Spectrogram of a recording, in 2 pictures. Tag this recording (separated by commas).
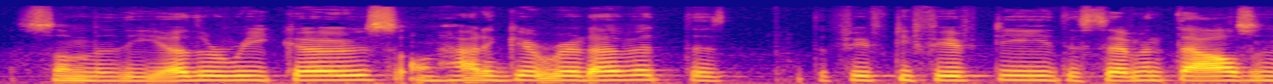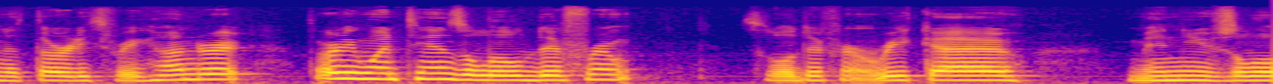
Speech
